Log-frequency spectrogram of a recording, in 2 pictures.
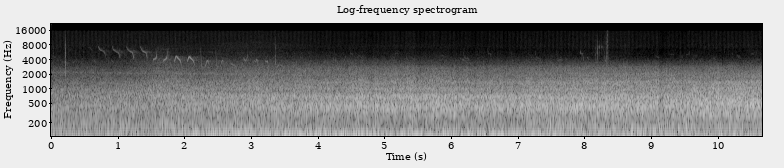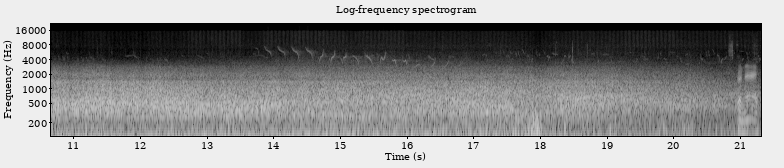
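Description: An airliner rolls out on the runway at Newcastle Airport after landing, giving a sustained, broad roar of engine and reverse thrust that swells and then gradually fades while a commentator talks over it.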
